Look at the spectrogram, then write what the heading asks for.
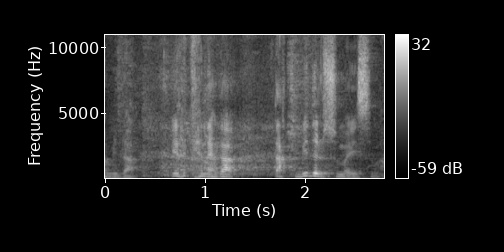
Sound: audience laughs

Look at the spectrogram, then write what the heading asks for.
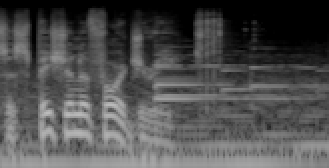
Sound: hand cuff clicks

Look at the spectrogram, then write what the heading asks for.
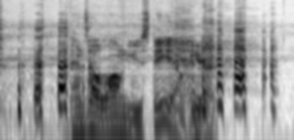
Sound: laughing

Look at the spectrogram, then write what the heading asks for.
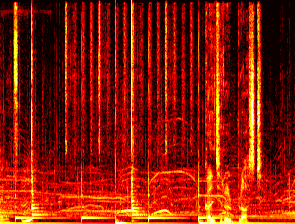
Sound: cheering

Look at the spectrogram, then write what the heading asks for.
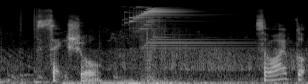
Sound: bells ringing

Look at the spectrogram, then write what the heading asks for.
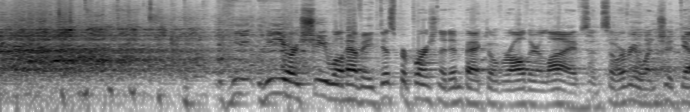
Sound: laughter

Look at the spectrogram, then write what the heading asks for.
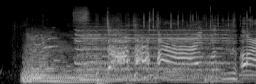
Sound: crying

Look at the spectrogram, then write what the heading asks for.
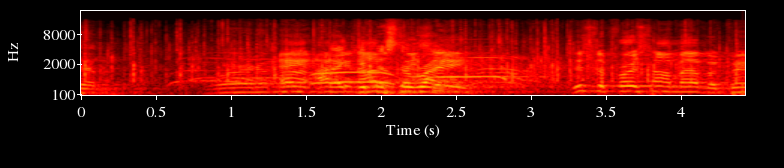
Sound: audience applauding

